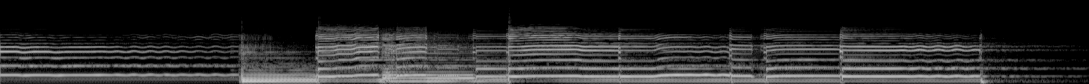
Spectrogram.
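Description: Electric lap steel guitar played with a slide through an amp: a low string rings underneath while a slow melody of single slid notes with vibrato moves around the fifth of the scale above it. The low string is struck again about two and a half seconds in, and the strings are damped just before the end.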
